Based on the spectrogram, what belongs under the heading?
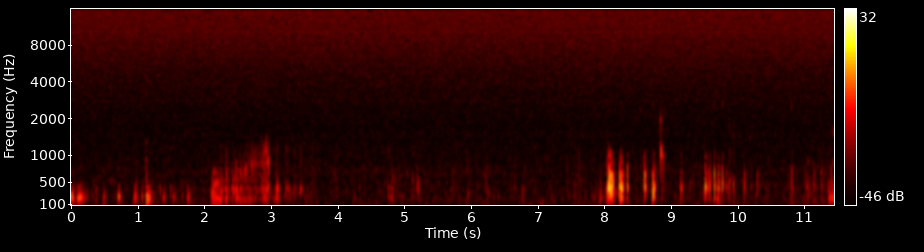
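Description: Low gurgling growls and bubbly squelches in bursts, with quiet stretches between: ordinary stomach rumbling.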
